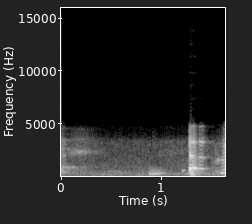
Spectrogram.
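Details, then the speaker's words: Seven-year-old boy burping repeatedly to beat his record of 30 burps: a brief low gulp, then a short, loud, throaty belch. "his record of burping um his record is 30 births um i don't know how he does it it's actually weird"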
